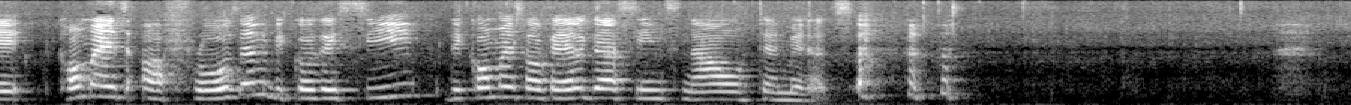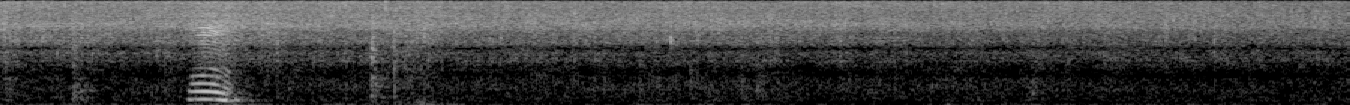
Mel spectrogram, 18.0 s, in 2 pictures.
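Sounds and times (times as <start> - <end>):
dough sizzling in oil: 0.0 - 18.0
woman humming: 10.2 - 10.8.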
